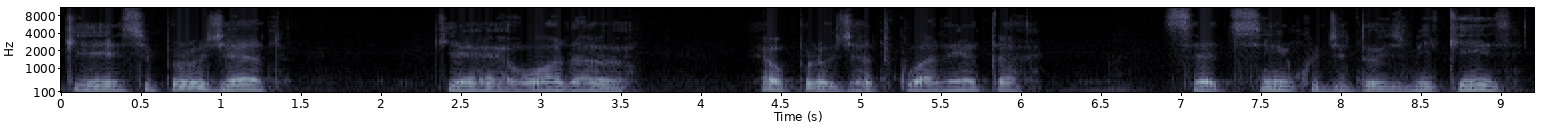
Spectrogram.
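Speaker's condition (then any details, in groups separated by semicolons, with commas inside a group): Amyotrophic lateral sclerosis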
